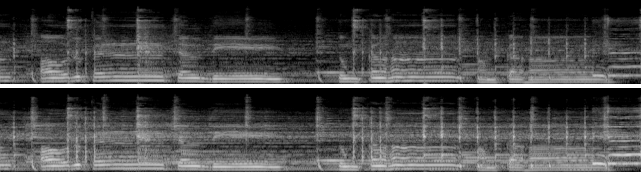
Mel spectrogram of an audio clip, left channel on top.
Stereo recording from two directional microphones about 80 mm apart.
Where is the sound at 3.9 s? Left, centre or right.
Left.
